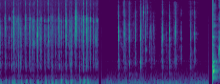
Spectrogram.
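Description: Rapid typing on a computer keyboard: a fast, continuous clatter of key clicks, in two stretches with a brief break about halfway through.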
